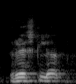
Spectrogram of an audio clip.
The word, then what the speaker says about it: wrestler: Right, written, wrong, रेस्लर। तो rule क्या था? अगर आपको आर से पहले डब्ल्यू लिखा मिले तो हमें डब्ल्यू का उच्चारण नहीं करना।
